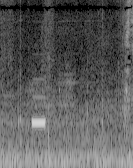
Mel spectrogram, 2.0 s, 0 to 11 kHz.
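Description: Lexus RX 350h dashboard chime: a single short, steady beep about half a second in as the start button is pressed and the hybrid system powers up, with no engine starting.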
